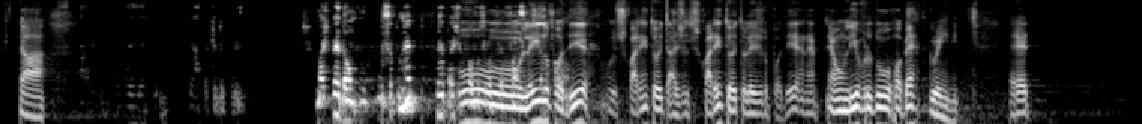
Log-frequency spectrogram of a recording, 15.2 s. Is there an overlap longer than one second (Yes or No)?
Yes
